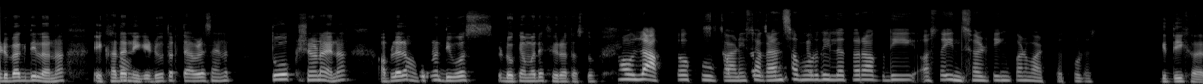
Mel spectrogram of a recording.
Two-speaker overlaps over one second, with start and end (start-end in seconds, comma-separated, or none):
none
